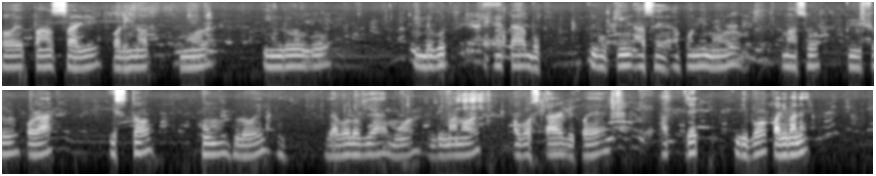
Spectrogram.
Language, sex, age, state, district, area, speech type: Assamese, male, 30-45, Assam, Sivasagar, rural, read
